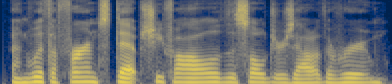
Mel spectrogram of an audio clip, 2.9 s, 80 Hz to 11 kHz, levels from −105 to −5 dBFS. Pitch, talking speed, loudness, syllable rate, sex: 165 Hz, 265 wpm, -19 LUFS, 5.8 syllables/s, female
